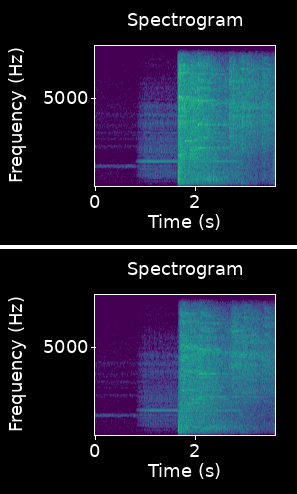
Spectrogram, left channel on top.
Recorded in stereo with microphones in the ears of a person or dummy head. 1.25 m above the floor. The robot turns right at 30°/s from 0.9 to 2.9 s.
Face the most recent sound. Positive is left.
turn(degrees=40)  # may be behind; listen again after turning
